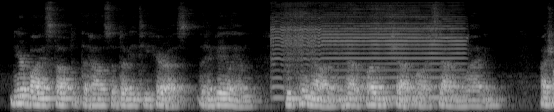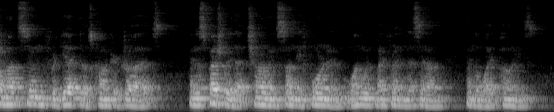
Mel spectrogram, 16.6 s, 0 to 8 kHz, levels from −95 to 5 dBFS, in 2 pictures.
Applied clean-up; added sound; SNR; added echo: none; Bowed string instrument; 13 dB; reverberation time 0.9 s.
